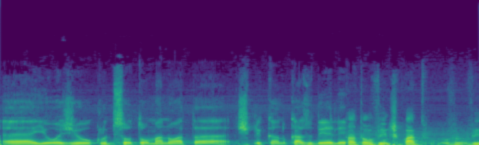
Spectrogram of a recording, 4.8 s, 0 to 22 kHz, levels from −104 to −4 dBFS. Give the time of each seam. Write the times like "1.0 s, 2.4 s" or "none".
3.5 s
